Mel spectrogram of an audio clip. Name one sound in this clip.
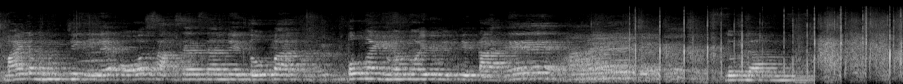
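A woman sings along into a microphone.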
